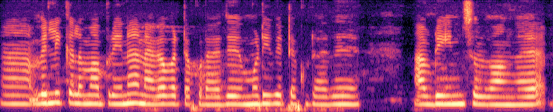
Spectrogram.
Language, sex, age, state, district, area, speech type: Tamil, female, 30-45, Tamil Nadu, Mayiladuthurai, urban, spontaneous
